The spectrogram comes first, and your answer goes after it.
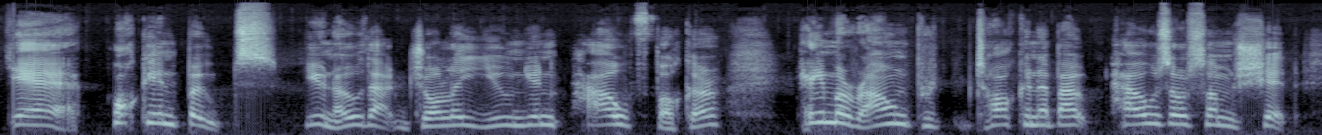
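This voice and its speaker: A man voicing an aggressive, sneering young street boy who swears and talks about himself in the third person in a high, strained voice, in a game. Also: moderate pace, no room sound, clean studio sound, lightly acted. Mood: aggressive, scornful. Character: foul-mouthed aggressive bratty young street boy, Kuno.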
